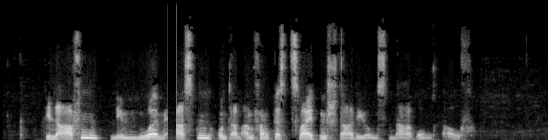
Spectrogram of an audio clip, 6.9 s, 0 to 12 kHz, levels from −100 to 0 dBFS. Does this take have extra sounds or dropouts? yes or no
yes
